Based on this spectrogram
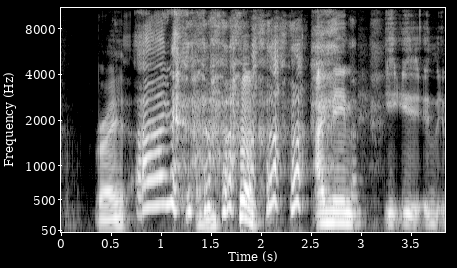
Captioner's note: laughing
